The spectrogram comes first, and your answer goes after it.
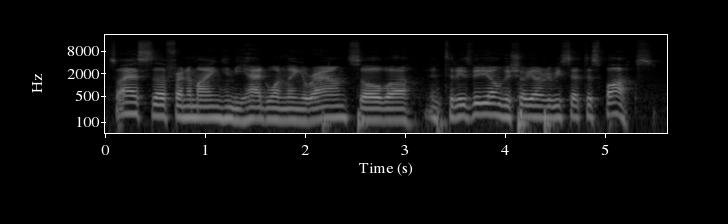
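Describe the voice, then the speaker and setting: This tech tutorial host is a man who talks fast in a smooth, medium-pitched voice with a steady tone. He leads viewers through the steps informally and in plain speech.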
